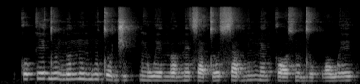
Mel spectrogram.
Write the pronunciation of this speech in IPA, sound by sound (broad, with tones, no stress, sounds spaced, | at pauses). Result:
k o˧ k e˦ d ũ˦˨ n o˧ n ũ˧ b ũ˧ t o˨ d͡ʒ i˨ k͡p ĩ˧ w e˧ n ɔ˨ n ɛ̃˧ s a˨ t o˨˦ s a˧ b ĩ˦ n ɛ̃˧ k ɔ˨ s ũ˨ d o˨ b ɔ˨ w e˧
